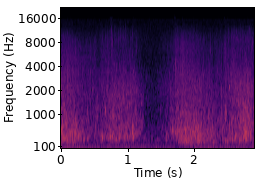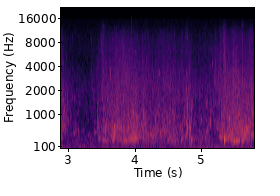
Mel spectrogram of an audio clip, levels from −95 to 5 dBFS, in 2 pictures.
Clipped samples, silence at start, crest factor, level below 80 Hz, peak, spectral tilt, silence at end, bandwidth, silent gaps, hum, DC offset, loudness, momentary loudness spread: under 0.1%; 0 s; 20 dB; -68 dBFS; -30 dBFS; -3.5 dB/octave; 0 s; 16 kHz; none; none; under 0.1%; -50 LUFS; 10 LU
